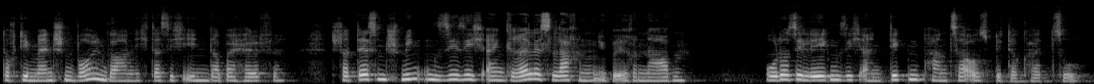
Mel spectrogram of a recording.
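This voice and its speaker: A woman gives voice to Sadness, a dejected female figure who feels nobody wants her. She laments in a mellow, fairly low voice, a touch lifted above plain reading. A quiet storybook telling. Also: moderate pace. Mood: lamenting.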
